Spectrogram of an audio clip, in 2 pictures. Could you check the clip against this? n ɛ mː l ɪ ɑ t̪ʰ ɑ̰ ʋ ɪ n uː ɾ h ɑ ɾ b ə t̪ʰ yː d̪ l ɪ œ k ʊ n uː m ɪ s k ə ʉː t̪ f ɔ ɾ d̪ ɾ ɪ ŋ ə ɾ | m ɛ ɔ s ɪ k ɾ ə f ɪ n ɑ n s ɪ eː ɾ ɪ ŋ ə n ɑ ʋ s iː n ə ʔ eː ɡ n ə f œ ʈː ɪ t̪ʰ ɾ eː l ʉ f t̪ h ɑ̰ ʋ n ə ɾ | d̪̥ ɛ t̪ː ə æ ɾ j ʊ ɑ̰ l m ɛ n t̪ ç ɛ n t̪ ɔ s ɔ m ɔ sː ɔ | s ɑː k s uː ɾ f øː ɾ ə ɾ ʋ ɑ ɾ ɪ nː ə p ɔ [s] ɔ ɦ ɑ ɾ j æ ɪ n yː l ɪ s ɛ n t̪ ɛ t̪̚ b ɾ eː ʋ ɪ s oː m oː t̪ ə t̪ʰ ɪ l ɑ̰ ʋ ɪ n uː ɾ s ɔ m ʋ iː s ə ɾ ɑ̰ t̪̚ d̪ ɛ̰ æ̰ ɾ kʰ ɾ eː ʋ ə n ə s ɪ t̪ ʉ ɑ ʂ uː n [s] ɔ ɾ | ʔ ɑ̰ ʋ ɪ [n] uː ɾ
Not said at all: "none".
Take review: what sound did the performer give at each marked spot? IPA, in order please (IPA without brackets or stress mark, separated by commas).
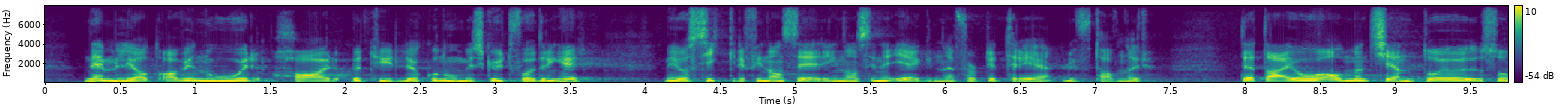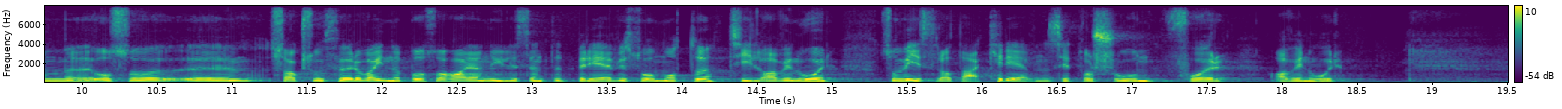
s, f, n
